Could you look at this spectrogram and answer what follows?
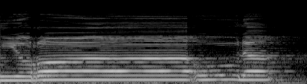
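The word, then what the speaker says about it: يُرَاءُونَ: الف مدہ کا ہے اور یہاں پر حمزہ اسی کلمہ میں آ گیا ہے تو یہاں مد متصل ہوگا، اس کو 5 الف کے برابر کھینچ کر کے پڑھیں گے، اور یہ واو جو ہے یہ بھی مدہ کا ہے، اس کو 1 الف کے برابر کھینچ کر پڑھیں گے، اور نون زبرنا کو جلدی سے پڑھ دیں گے۔ الذین هم یراؤون، یراؤون،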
